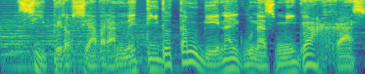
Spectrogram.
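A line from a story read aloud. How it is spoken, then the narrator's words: Grumbling. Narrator (Spanish): gruñó el sombrerero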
